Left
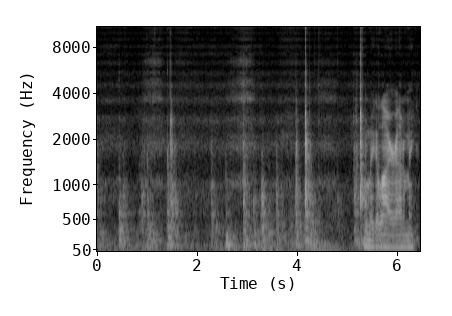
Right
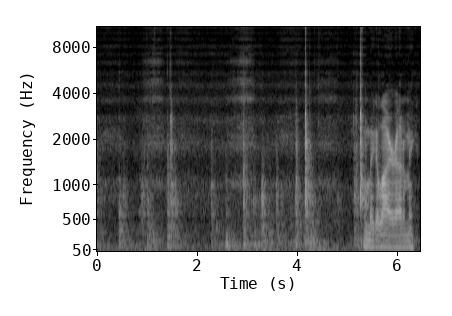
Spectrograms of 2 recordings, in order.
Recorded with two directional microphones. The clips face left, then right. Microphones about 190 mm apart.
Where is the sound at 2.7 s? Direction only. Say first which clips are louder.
Left 1 dB; 15° right (ahead or behind).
